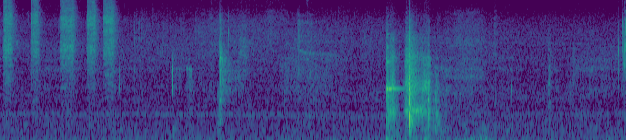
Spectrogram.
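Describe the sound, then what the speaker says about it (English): Short hissing bursts of cooking oil spray over vegetables, four quick pumps in a row near the start, then a few isolated clicks and a louder rustling burst later. "I know that they have oil on them, but I should spray."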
